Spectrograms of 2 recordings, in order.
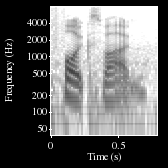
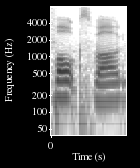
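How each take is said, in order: First: The first letter is said as an F. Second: The first letter is said as a V. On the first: The speaker calls it right. "V you pronounce as an F" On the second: The speaker calls it wrong. "it's not"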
